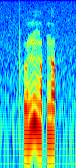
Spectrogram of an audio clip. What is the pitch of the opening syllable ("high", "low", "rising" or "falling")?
rising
